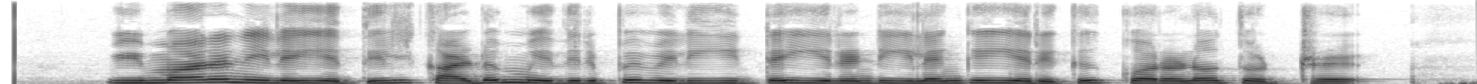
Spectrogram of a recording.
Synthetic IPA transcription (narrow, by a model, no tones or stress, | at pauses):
ʋɪmaːnɐnɪlɐjɐt̪ːɪlkɐɽɯmɛðɪɾpːɯʋɛɭɪjɪʈːɐɪɾɐɳɖɯɪlɐŋɡɐɪjɐɾɯkːɯkːɔɾɐnoːt̪ɔʈrɯ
